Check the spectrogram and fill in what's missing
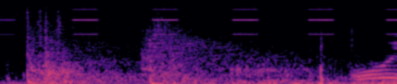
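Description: Rapid gunfire in a Counter-Strike style competitive shooter match, several short sharp cracks in quick succession under a commentator's talk, fairly quiet overall.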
